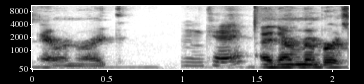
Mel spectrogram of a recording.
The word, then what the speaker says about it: Ehrenreich: same so obviously from you at least spelled phonetically it's Ehrenreich okay I don't remember it starts with an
